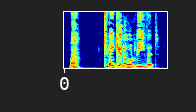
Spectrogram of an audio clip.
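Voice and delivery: high, quick royal ultimatum; brusque high-pitched king; impatient king. A narrator's reading. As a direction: toss out the final offer briskly.

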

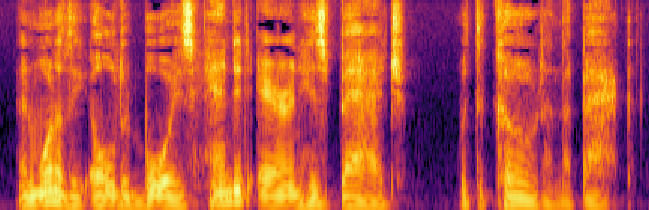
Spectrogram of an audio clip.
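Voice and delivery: usual speaking voice

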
